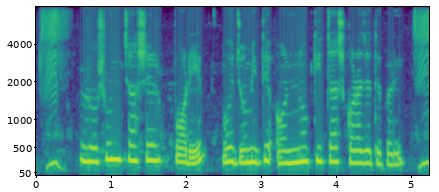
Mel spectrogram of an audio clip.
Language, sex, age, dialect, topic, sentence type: Bengali, female, 18-24, Rajbangshi, agriculture, question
